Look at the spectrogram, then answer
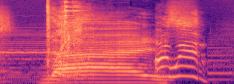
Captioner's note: sucking noises; fork snapping free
